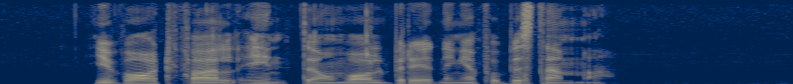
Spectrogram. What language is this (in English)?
Swedish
